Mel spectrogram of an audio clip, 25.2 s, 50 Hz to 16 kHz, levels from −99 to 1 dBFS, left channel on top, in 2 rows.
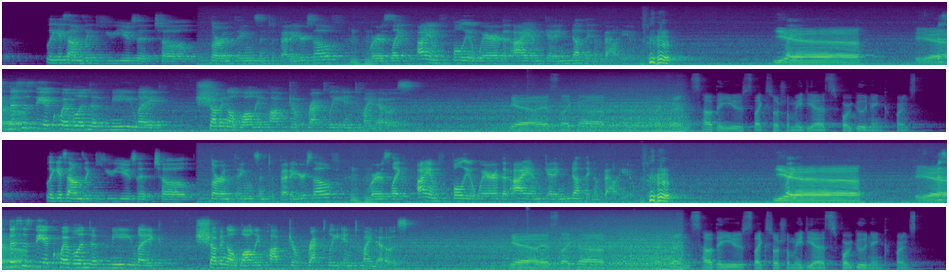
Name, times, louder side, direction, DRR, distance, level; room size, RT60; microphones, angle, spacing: voice 1, 0.6-4.4 4.9-8.5 10.4-10.6 12.4-14.6 15.2-18.0, right 4 dB, 90° right, 7 dB, 1.2 m, -29 dB
sound 1, 2.6-21.7, right 3 dB, 65° right, 0.8 m, -39 dB
voice 2, 4.6-5.0 8.5-9.0 10.3-11.5 12.2-13.0 19.3-20.8 21.2-24.8, right 3 dB, 20° right, 16 dB, 0.3 m, -29 dB
15.0 x 5.2 x 6.8 m, 1.1 s
head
